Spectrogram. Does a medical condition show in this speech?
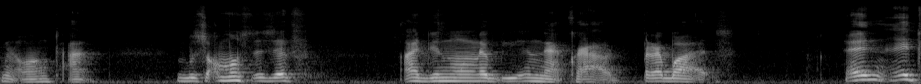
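Yes: dysarthria after stroke; stroke in early 40s, limping at onset, initially unable to talk, used communication board, regained speech; right arm good, mild ataxia hardly noticeable, slight shaking, formerly marked shaking; slow speech, affects tongue, intermittent.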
